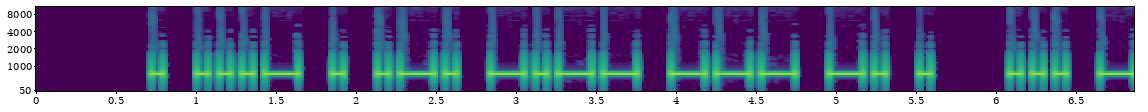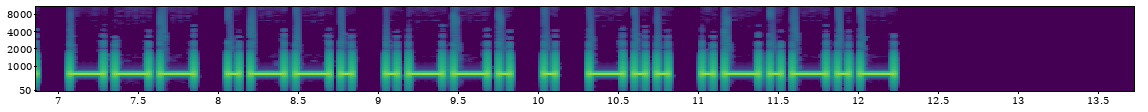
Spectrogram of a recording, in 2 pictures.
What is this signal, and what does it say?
Morse code, heard as a keyed tone, about 17 wpm, 700 Hz. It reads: EVERYONE STOPPED.
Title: A Sound Of Thunder 17wpm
